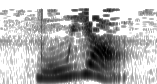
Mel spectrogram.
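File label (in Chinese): "模样", Mandarin Chinese; hsk; chinese-flashcards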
